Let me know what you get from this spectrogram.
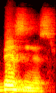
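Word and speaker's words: business: कि हम कहते हैं बिजनेस right it इज the correct pronunciation बिजनेस it looks awesome right ये अच्छा लगता है अब अगर आप इसमें ये साइलेंट लेटर को भी प्रोनाउंस करो कि बिजनेस सो it looks awkward right like बिजनेस अगर आप इसको प्रोनाउंस करो इट लुक्स ऑकवर्ड सो इसकी खूबसूरती के लिए ऐसा बनाया गया कि बिजनेस यानी इस आई को जो है ना वो साइलेंट किया गया अब दूसरा एग्जांपल है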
